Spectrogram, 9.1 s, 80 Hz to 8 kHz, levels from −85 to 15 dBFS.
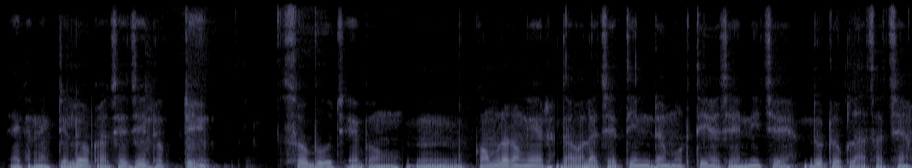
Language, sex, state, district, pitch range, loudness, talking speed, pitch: Bengali, male, West Bengal, Malda, 115-125 Hz, -40 LUFS, 130 wpm, 120 Hz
